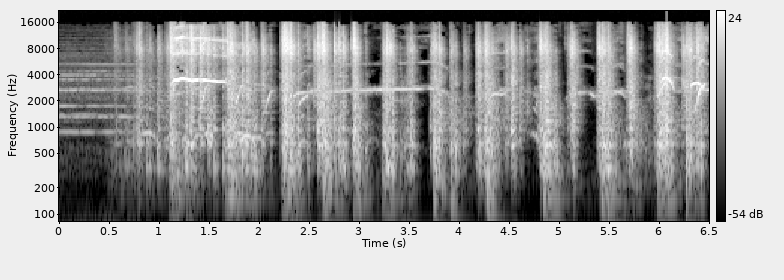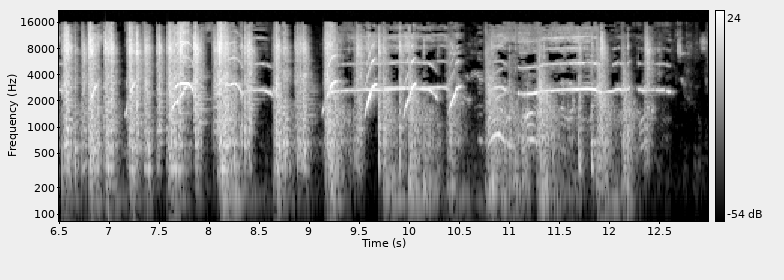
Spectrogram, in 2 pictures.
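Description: Hand-held frame drums beaten in a fast, dense rhythm by several players, starting about half a second in. High, shrill whistle-like tones glide up and down over the drumming.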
